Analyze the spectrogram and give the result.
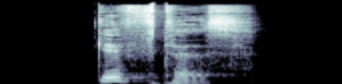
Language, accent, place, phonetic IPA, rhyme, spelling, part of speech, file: German, Germany, Berlin, [ˈɡɪftəs], -ɪftəs, Giftes, noun, De-Giftes.ogg
- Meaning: genitive singular of Gift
